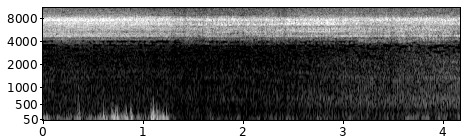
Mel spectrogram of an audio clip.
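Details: A cicada, sounding like a green cicada, gives a steady, high-pitched buzzing drone with a few low thumps early on; recorded in Đông Hòa ward, Dĩ An, Bình Dương, Vietnam, at 14:45 on 14 May 2024.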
